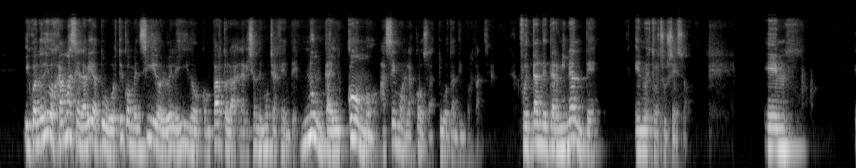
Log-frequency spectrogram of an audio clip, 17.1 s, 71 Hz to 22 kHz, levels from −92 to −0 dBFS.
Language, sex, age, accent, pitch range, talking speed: Spanish, male, 40-59, Argentinian, 125-165 Hz, 125 wpm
